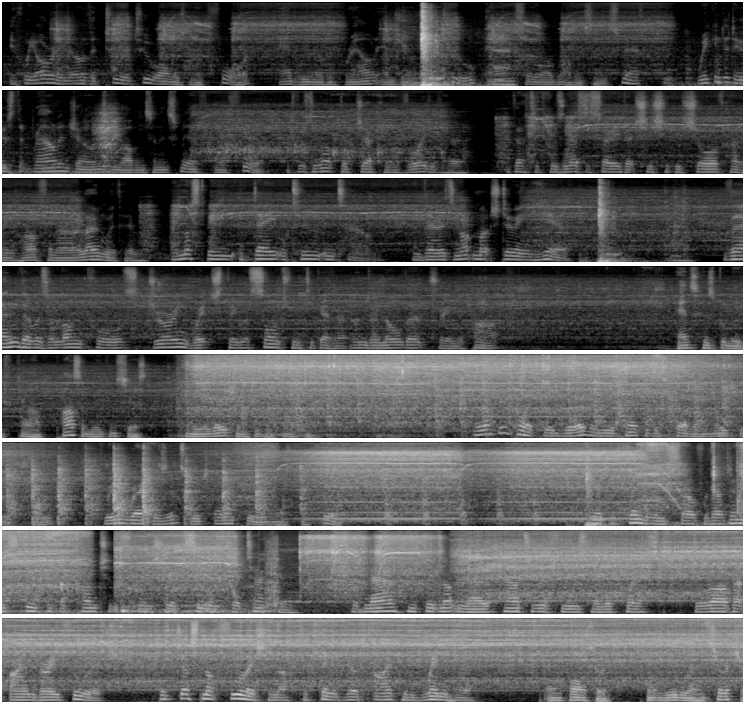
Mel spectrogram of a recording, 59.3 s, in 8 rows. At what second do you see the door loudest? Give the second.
4 s.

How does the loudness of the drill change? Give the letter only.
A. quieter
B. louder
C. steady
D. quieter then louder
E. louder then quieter
B.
